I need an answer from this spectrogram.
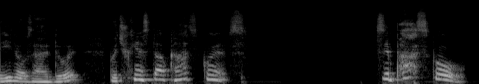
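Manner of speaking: preaching. Acted. Preacher building on consequence.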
